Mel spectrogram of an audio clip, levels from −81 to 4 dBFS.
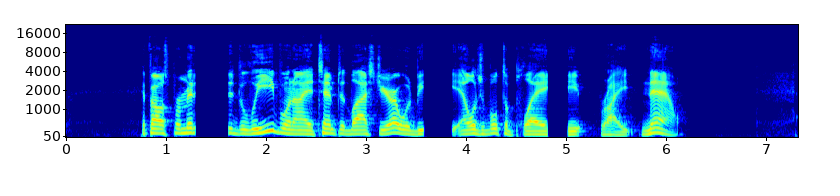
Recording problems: audio cutting out; at 1.5 s, at 3.5 s and at 5 s

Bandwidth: 15.5 kHz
